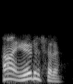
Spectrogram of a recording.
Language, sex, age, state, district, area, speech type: Kannada, male, 45-60, Karnataka, Gadag, rural, conversation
